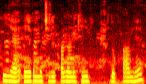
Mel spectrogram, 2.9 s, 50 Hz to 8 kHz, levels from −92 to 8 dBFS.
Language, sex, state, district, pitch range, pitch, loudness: Hindi, male, Uttar Pradesh, Saharanpur, 155-165 Hz, 160 Hz, -16 LUFS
